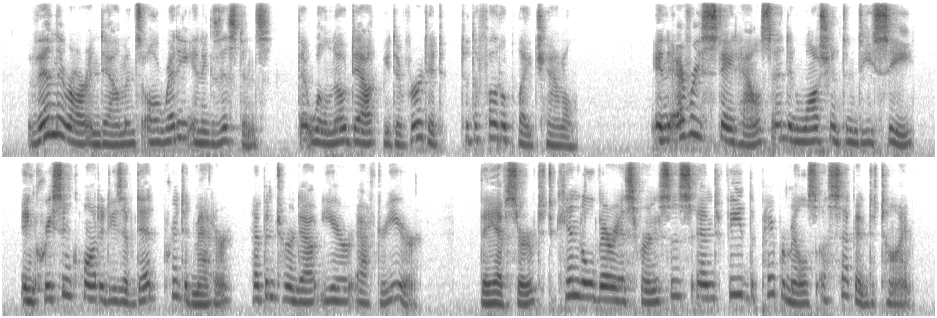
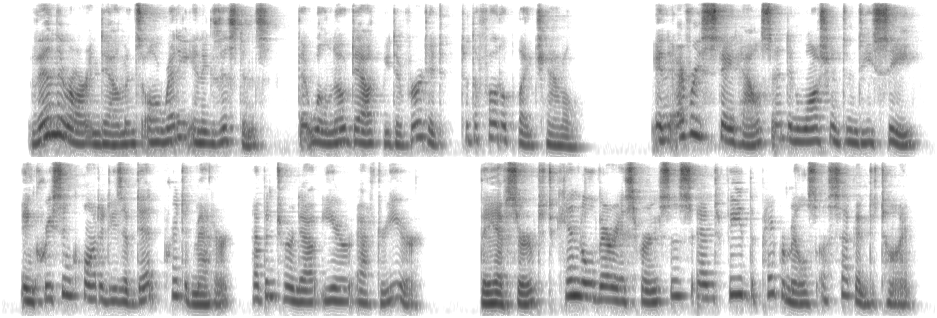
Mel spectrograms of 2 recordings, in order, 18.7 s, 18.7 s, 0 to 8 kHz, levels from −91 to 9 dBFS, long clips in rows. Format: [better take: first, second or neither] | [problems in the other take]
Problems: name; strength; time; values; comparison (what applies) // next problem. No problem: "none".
first | noise reduction (neural mask model DeepFilterNet 3)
